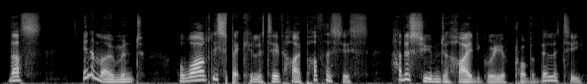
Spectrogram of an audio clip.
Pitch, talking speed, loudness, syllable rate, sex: 140 Hz, 155 wpm, -22 LUFS, 6.6 syllables/s, male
